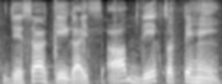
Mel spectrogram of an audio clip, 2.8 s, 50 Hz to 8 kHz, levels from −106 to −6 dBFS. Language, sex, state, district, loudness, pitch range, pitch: Hindi, male, Madhya Pradesh, Bhopal, -14 LUFS, 120-155 Hz, 140 Hz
